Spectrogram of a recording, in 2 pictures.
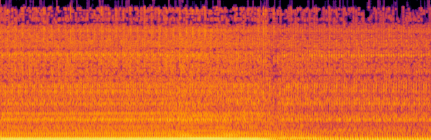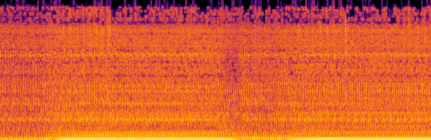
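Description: Idle with a deep, even drone that climbs twice as the throttle is blipped; some odd noise is present, but its cause can't be pinned down.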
